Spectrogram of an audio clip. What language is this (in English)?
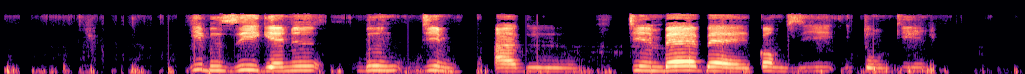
Bafia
